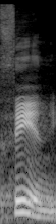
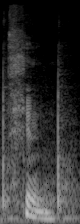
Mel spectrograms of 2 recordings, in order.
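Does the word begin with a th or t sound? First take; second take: th; t. First: The word begins with a soft th sound. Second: The word begins with a hard t sound. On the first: The speaker calls it right. "thick이 아니라 thin이잖아요" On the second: The speaker calls it wrong. "이거를 tin이라고 읽으시더라고"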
